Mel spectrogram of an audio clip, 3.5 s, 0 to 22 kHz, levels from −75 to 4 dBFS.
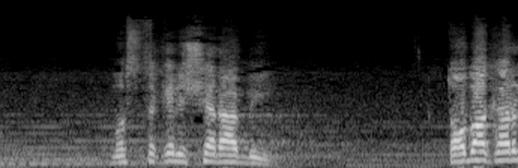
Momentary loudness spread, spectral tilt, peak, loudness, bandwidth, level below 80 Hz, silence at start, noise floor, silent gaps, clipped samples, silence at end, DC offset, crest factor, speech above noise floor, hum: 21 LU; -4.5 dB/octave; -2 dBFS; -16 LUFS; 14 kHz; -48 dBFS; 0 s; -39 dBFS; none; under 0.1%; 0 s; under 0.1%; 14 dB; 25 dB; none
